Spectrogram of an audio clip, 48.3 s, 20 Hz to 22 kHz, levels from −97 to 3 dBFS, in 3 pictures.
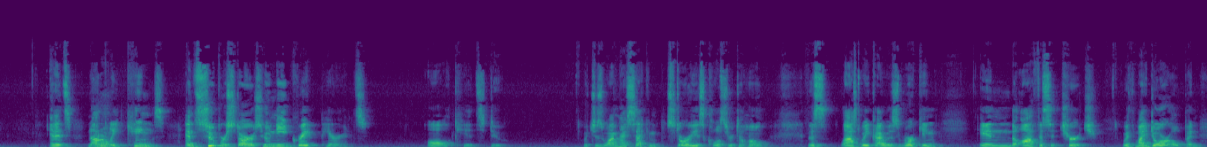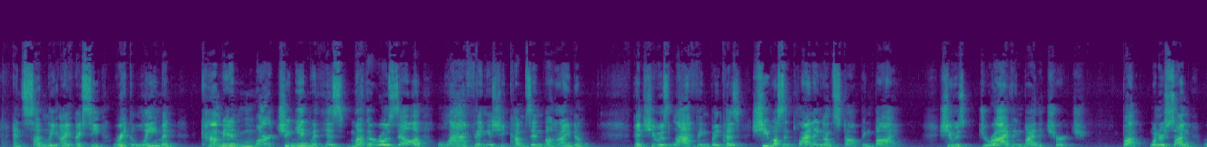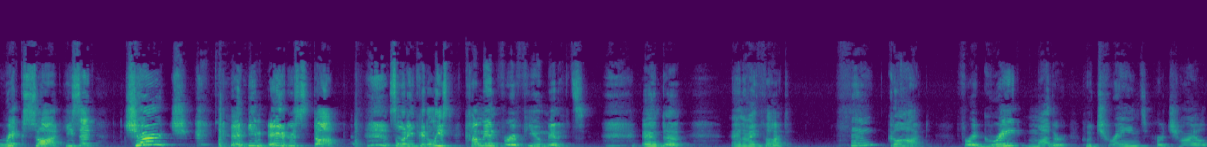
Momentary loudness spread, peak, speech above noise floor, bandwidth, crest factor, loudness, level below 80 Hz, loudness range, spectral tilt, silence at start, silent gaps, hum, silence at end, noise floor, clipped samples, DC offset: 16 LU; -6 dBFS; 41 dB; 16 kHz; 24 dB; -29 LUFS; -72 dBFS; 12 LU; -3 dB/octave; 0.65 s; none; none; 0 s; -71 dBFS; under 0.1%; under 0.1%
